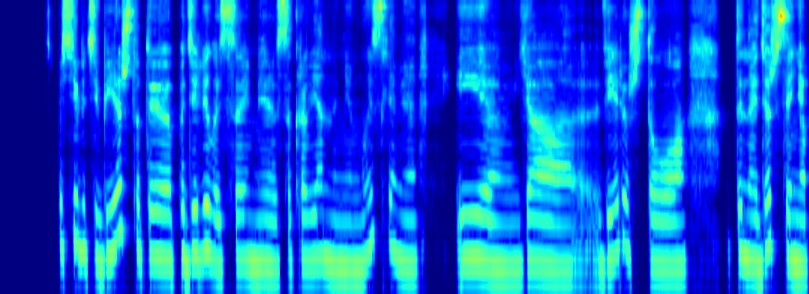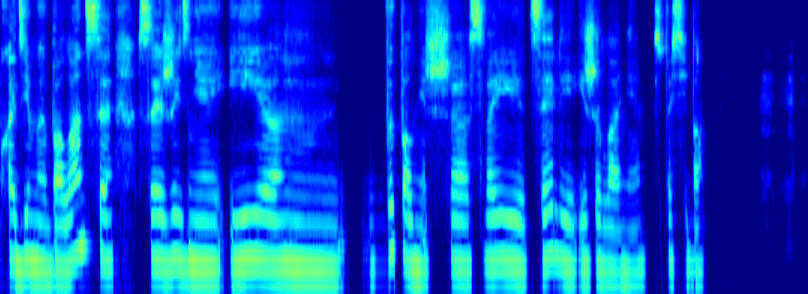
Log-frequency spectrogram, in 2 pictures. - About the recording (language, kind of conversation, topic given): Russian, advice, Как мне найти баланс между общением и временем в одиночестве?
- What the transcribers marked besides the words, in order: none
